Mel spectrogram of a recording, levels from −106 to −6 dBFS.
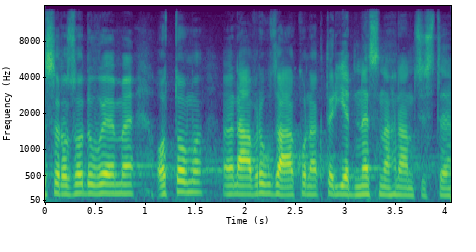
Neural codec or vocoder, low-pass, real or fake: none; 14.4 kHz; real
